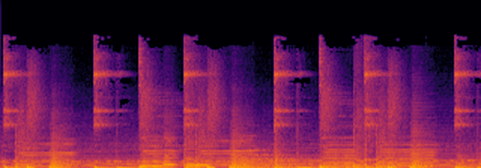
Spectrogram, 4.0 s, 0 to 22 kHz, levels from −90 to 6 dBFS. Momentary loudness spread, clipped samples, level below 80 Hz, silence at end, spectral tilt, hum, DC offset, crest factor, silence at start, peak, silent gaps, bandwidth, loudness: 4 LU; under 0.1%; -26 dBFS; 0 s; -5.5 dB/octave; none; under 0.1%; 14 dB; 0 s; -4 dBFS; none; 17.5 kHz; -20 LUFS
